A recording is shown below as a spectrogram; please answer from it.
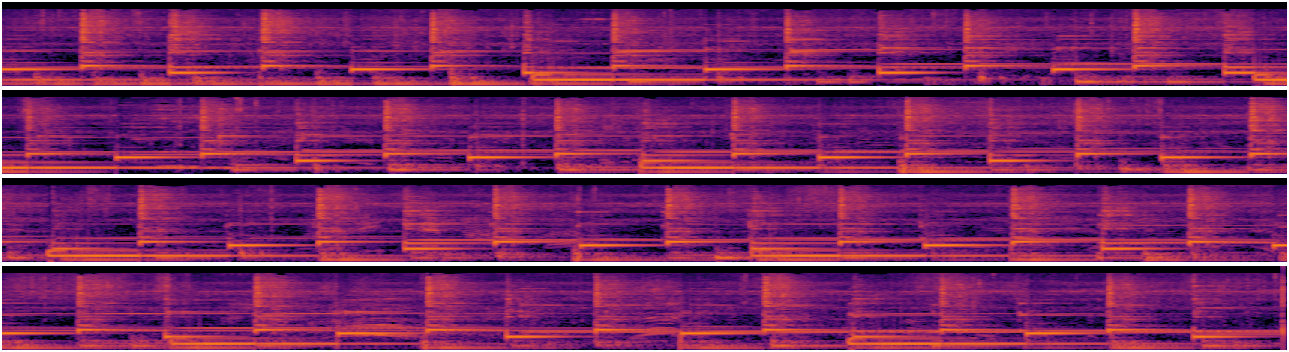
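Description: Kuda kepang gamelan music: metallophones repeat a short cycling melody over a deep struck note that comes about every two seconds, with sharp percussion strokes about three times a second.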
